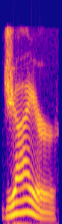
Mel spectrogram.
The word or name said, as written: gyre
